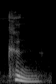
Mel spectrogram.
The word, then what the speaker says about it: can: can speak Spanish now notice the pronunciation of can becomes Caen she can she can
